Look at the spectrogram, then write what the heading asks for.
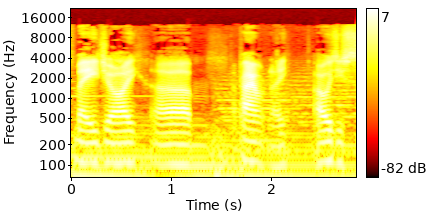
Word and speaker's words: Magi: Yes, it is pronounced Magi. Apparently. I always used to say Maggie, but isn't that the Simpsons character?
